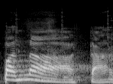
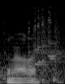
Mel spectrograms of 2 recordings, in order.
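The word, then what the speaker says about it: Panatta: Pronounced Panada. What is it? It's Panada. Okay, so it's Panada.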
